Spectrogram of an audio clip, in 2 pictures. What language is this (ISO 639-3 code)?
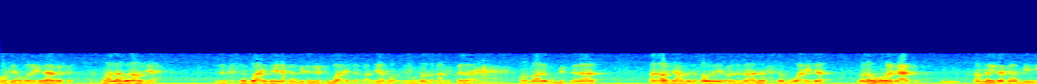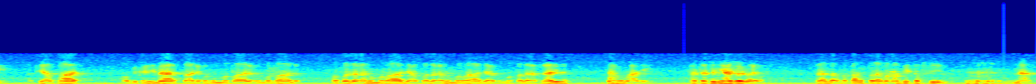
ara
